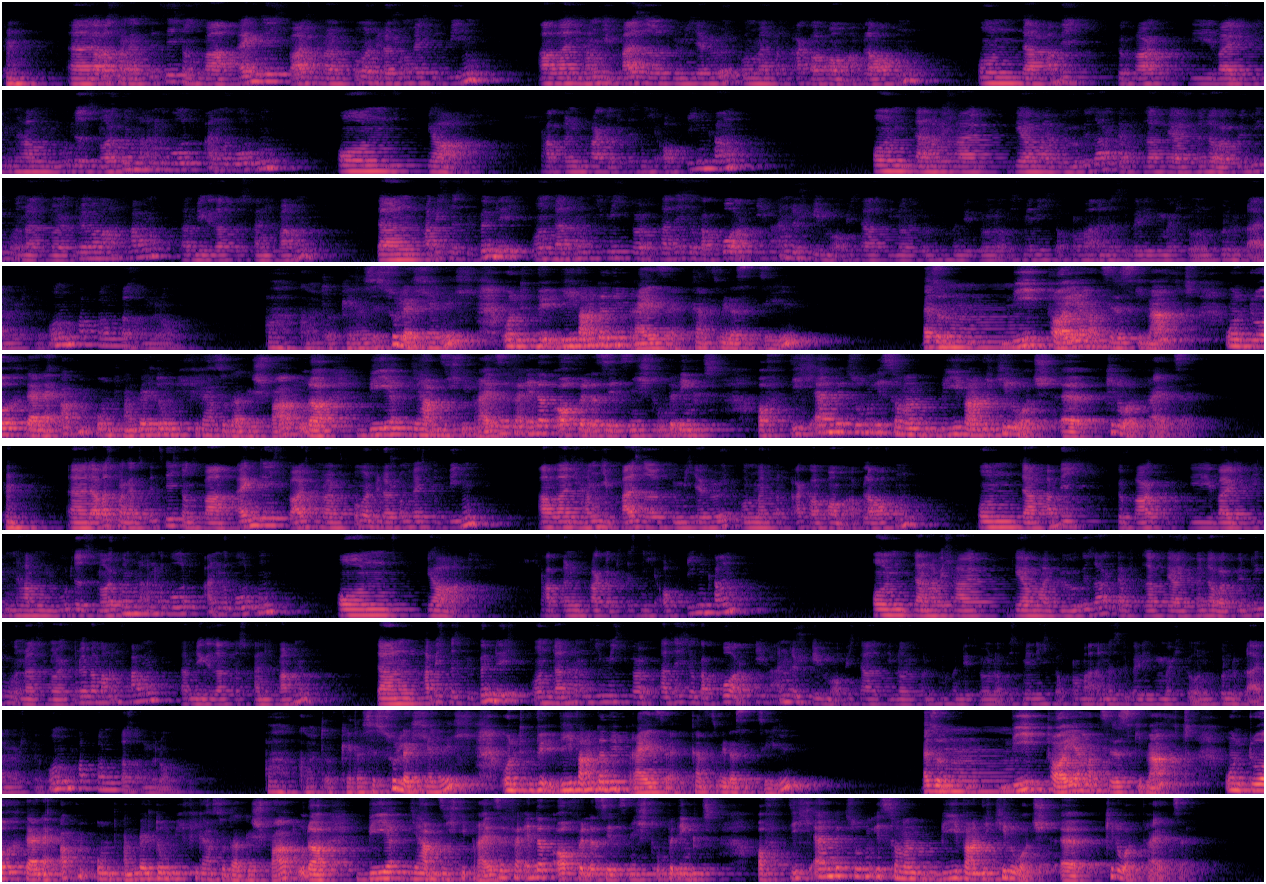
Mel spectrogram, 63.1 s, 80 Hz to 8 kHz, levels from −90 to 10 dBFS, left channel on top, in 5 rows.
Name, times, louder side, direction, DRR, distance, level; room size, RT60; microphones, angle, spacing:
voice 1, 0.6-4.2 4.5-4.7 5.4-9.1 9.8-10.7 11.3-11.5 11.9-15.3 16.0-16.5 16.9-17.2 18.0-19.9 21.3-22.4 22.7-26.8 27.0-28.3 29.0-35.7 35.9-38.1 38.3-39.6 47.1-48.1, right 2 dB, 90° right, -1 dB, 0.6 m, -39 dB
voice 2, 40.5-45.8 47.1-57.4 57.7-62.3, right 2 dB, 55° right, -1 dB, 0.3 m, -32 dB
2.7 x 2.6 x 2.5 m, 0.93 s
head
